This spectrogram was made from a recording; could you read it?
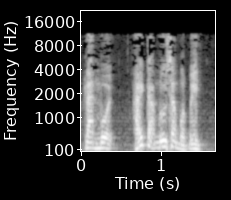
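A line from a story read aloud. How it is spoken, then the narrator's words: Yelling, barked command. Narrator (Vietnamese): chàng rú lên một tiếng quát bảo Phong Lạn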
